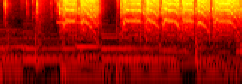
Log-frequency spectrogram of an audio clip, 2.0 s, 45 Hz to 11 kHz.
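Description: Volpi KV500 battery-powered electronic pruning shears: the blade motor whirs in two short strokes, starting about half a second in, as the trigger is pulled to activate the shears and the blade moves. Background music plays throughout.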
